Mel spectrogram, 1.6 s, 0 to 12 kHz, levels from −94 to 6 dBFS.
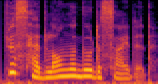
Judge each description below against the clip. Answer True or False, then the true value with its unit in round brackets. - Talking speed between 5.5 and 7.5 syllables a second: True (5.6 syllables/s)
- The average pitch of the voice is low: False (215 Hz)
